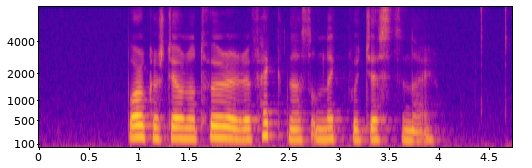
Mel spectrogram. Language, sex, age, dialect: Faroese, female, 61+, Norðurstreymoy/Eysturoy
